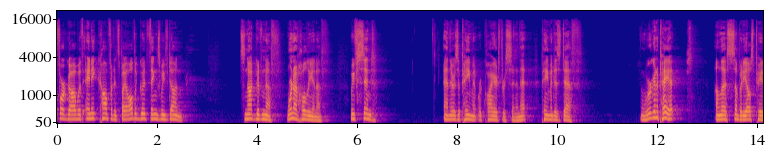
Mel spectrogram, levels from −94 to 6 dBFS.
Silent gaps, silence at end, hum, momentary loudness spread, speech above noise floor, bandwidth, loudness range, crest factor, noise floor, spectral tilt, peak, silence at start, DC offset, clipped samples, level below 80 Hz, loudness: none; 0 s; none; 13 LU; 57 dB; 16.5 kHz; 4 LU; 22 dB; -82 dBFS; -4.5 dB/octave; -6 dBFS; 0 s; under 0.1%; under 0.1%; -62 dBFS; -25 LUFS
